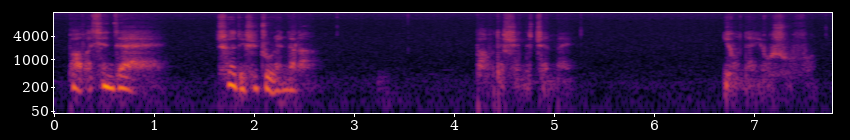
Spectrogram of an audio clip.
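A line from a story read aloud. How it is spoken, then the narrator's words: Tender, gentle. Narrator (Chinese): 在他耳边温柔地说道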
